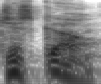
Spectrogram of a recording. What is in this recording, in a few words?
emphatic go quiet, survivor voice; gambler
